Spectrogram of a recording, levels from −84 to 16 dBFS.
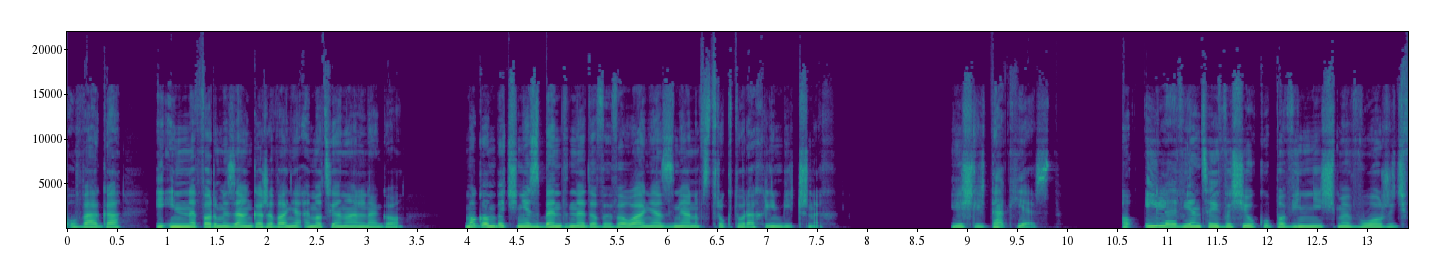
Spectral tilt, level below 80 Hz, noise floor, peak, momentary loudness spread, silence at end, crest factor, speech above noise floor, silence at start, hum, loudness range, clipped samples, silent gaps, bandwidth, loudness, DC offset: -5.5 dB/octave; -54 dBFS; under -90 dBFS; -2 dBFS; 10 LU; 0 s; 16 dB; over 73 dB; 0 s; none; 6 LU; under 0.1%; 3.91-3.95 s, 8.07-8.83 s, 10.36-10.52 s; 18.5 kHz; -18 LUFS; under 0.1%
